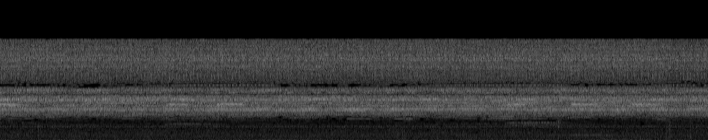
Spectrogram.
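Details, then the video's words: Night-time insect chorus in Costa Rican rainforest on the Osa Peninsula near Corcovado: piercing steady trilling and ratcheting buzz high in pitch, continuous and dense, with a faint lower tonal note near the end. "Midnight Insect Chorus"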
